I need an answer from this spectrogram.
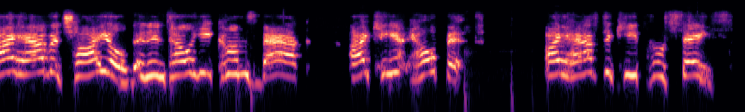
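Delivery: agitated, heated, worked-up voice. In a deposition, the witness explains she must deal with her child, shouting. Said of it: "You're shouting".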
